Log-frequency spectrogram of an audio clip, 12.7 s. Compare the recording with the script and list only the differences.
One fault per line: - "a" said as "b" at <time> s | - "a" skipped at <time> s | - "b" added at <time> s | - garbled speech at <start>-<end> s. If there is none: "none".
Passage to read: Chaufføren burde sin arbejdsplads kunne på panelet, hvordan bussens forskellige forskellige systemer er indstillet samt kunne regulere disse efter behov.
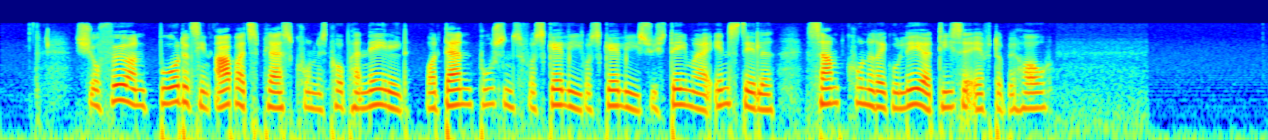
none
